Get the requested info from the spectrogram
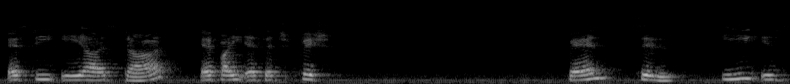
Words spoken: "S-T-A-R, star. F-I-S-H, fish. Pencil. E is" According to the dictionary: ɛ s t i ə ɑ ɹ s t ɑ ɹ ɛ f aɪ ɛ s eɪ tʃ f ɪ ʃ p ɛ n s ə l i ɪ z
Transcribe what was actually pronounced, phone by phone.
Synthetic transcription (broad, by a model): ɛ s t i ə ɑ ɹ s t ɑ ɹ ɛ f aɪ ɛ s eɪ tʃ f ɪ ʃ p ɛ n s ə l i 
